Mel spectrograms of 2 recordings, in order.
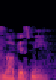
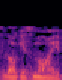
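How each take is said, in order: First: The word ends with an 'ee' sound. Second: The word ends with an 'oy' sound. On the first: This is how modern Greek speakers say it. "in modern Greek we pronounce that as logismi" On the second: This is how the word is written. "I know it says logismoi"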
